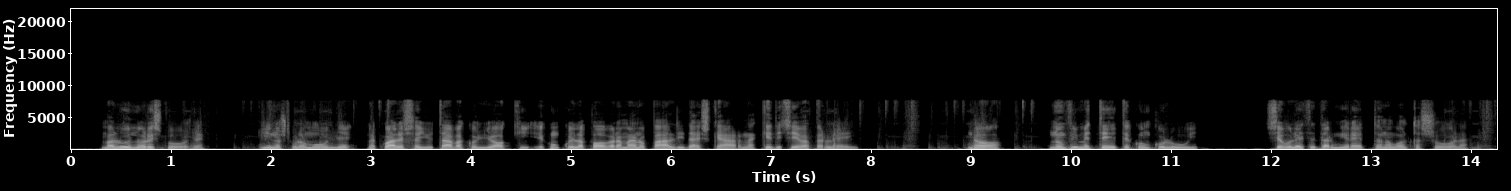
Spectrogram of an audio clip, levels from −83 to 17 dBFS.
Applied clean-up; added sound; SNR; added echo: neural separator model SepFormer DNS4.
